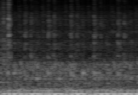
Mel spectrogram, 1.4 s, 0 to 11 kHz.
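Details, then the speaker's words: Chevy C10 truck V8, after tuning motor and carb: deep steady lopey burble with even rhythm, no knocks or misses; healthy idle that sounds pretty good. "But yeah, sounds pretty good."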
